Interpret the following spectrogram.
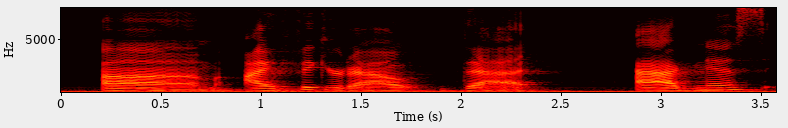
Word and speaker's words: Agnes: So first of all um I figured out that Agnes is supposed to be pronounced like Anus.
